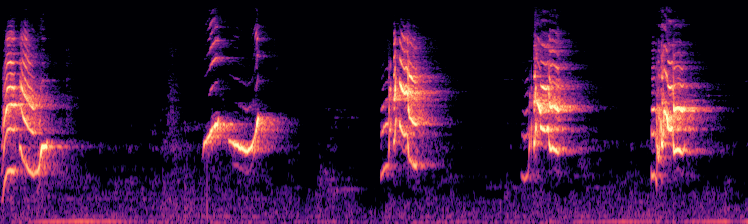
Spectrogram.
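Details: Pet rose-ringed parakeet giving five harsh, screechy squawks, one about every one and a half seconds, with a faint low hum between calls.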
